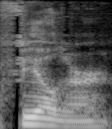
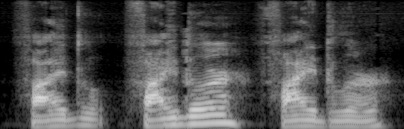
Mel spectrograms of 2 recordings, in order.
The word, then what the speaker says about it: Fiedler: It's not Fielder, it's Fiedler. It's kind of weird pronunciation.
